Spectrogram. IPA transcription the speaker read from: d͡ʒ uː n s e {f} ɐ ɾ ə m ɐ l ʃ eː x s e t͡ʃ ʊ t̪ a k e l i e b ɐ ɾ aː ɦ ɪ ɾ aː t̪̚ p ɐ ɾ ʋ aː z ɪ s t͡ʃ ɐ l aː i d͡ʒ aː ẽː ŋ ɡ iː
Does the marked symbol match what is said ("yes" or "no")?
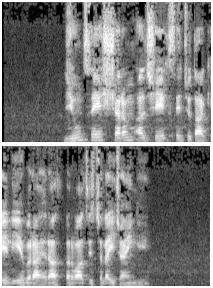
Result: no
